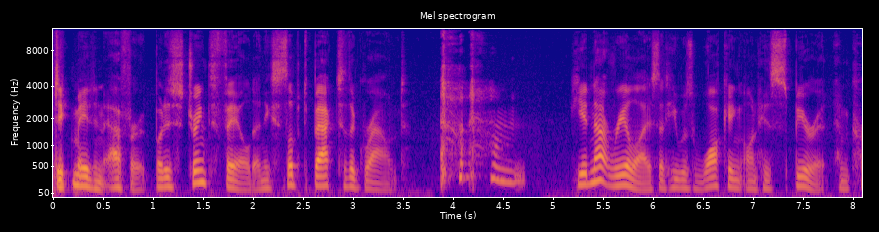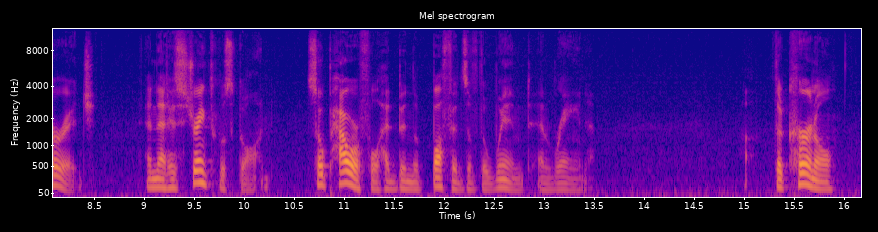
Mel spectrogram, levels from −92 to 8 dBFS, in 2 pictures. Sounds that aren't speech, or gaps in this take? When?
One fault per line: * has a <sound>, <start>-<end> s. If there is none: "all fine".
* has a throat clearing, 3.9-4.7 s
